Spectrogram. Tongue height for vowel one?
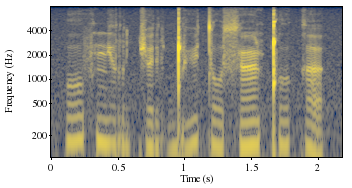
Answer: mid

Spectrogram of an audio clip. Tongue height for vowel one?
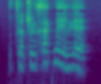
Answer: low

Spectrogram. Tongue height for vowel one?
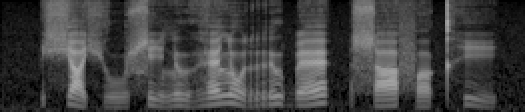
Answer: low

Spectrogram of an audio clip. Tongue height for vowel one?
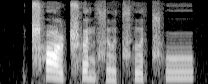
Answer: low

